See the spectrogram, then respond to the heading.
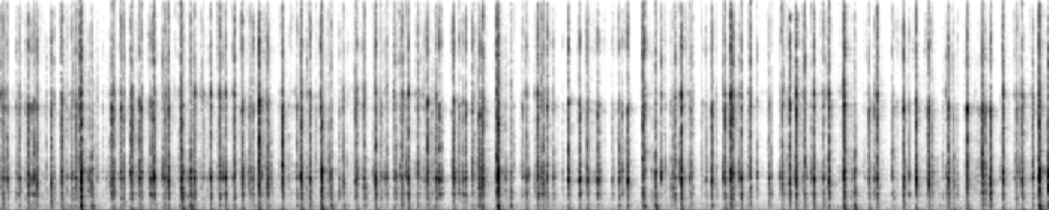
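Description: Fingertips type rapidly on a blue-lit mechanical keyboard with plastic keycaps and a clear acrylic case, producing a steady, dense stream of sharp, bright clicks and clacks over a low hum. The keystrokes are short and crisp, with no ring after each press.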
